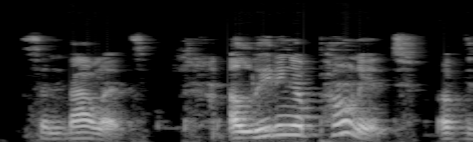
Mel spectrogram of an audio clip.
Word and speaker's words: Sanballat: to look to see how do you pronounce this name? Sanballat. Sanballat.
